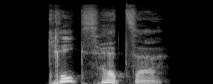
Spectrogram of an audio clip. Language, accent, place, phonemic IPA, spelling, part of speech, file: German, Germany, Berlin, /ˈkʁiːks.hɛt͡sɐ/, Kriegshetzer, noun, De-Kriegshetzer.ogg
- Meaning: warmonger (someone who advocates war)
